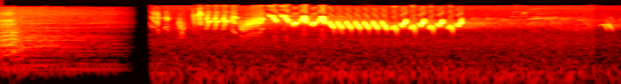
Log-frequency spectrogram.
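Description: A bird chirps quickly and brightly.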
